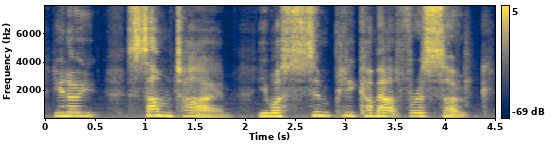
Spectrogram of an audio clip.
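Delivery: high, slow, theatrical greeting; flamboyant old neighbor. Retold or imitated. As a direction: drawl it out like a flamboyant old man. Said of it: "the way the guy said it was so flamboyant".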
